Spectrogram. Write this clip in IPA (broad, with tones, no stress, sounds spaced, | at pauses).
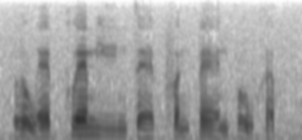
l o˨˩ w ɛː˨ p̚ kʷʰ ɛː˥ m j iː˧ ŋ t̪ ɛː˨ p̚ f ɐ˨ ŋ p ɛː˨ n p o˨˩ w h ɐ˨ p̚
